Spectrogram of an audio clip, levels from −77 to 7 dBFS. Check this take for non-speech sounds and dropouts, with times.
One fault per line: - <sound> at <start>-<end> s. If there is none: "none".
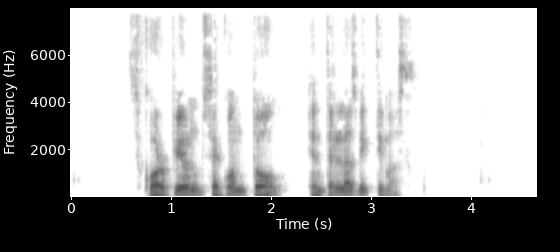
none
